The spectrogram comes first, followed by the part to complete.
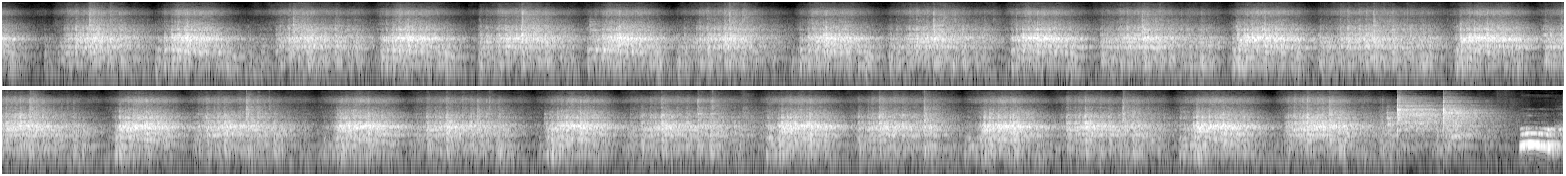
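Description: Cable machine's pulley and weight stack working through glute kickback reps. It makes a rubbing, sliding sound that swells and fades about once a second with each rep.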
